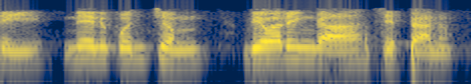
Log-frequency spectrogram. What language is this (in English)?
Telugu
